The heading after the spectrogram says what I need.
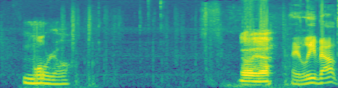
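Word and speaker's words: Montréal: it's all good yeah I don't want to be in Montreal but you got to say it right moreal oh yeah hey leave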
